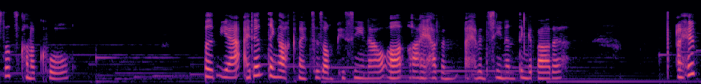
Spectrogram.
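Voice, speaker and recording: Woman streamer, soft-spoken, slightly hoarse; high, bright tone, faint background music. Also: dull audio. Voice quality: softly spoken. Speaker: game streamer. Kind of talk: casual live-stream chat while gaming. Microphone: desk microphone at home.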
